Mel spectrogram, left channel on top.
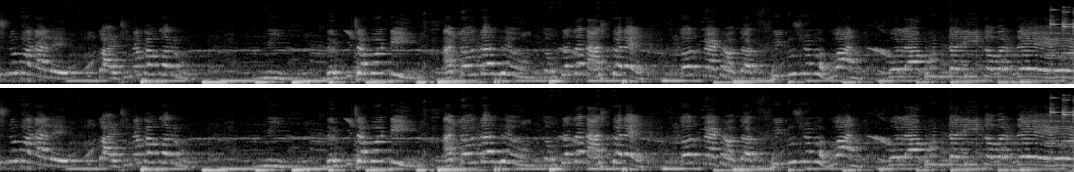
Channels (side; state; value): both; identical; correlation 1.00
